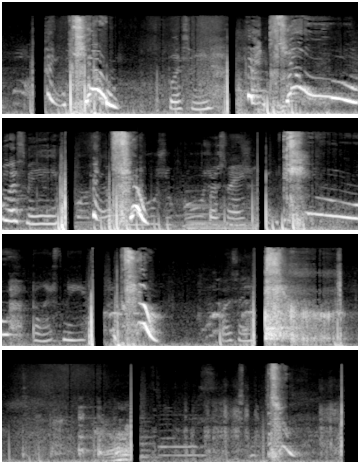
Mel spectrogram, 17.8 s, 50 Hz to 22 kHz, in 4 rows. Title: sneezing compilation 1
